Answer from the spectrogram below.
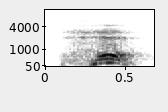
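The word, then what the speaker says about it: ه: Ce n'est pas E, c'est plutôt he. C'est le H aspiré de l'anglais.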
